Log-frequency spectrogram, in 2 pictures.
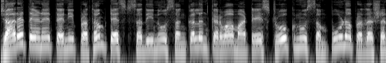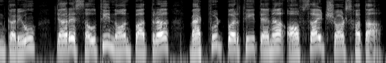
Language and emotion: Gujarati, neutral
